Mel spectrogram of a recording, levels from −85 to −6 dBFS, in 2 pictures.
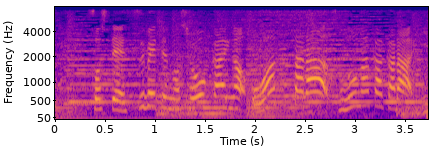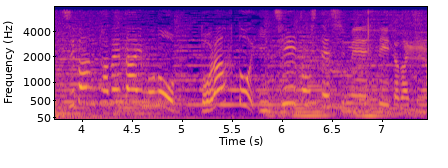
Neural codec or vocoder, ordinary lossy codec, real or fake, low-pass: none; none; real; 7.2 kHz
